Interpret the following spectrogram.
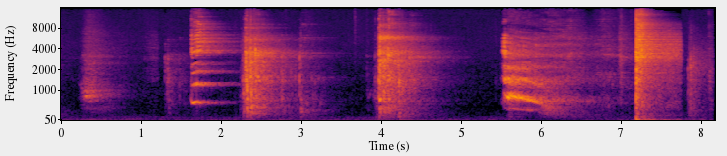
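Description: Loaded Olympic barbell with rubber bumper plates hitting the rubber gym floor in a few heavy thuds, the last one the sharpest and loudest near the end. A lifter's short shout comes just before the first thud.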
